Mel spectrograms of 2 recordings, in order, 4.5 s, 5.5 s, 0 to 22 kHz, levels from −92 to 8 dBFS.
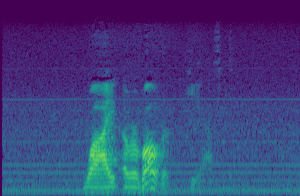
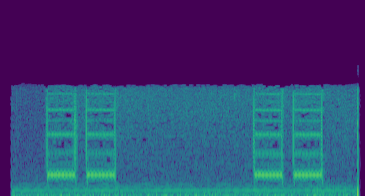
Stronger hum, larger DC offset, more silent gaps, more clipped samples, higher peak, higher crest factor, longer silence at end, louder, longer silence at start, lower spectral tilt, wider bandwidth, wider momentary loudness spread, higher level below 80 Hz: second, none vs 60 Hz at -40 dBFS; second, under 0.1% vs 0.3%; neither; neither; about the same, -2 dBFS vs 0 dBFS; about the same, 20 dB vs 24 dB; first, 1.55 s vs 0.1 s; first, -17 LUFS vs -24 LUFS; first, 1.25 s vs 0.15 s; second, -6.5 dB/octave vs -9.5 dB/octave; first, 12.5 kHz vs 3.9 kHz; first, 26 LU vs 14 LU; second, -56 dBFS vs -38 dBFS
